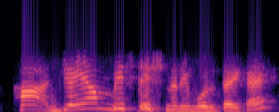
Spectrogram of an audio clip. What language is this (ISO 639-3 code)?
mar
